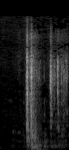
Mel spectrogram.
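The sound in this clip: A door shutting with one solid thud, followed by a few quick, lighter clicks of it being locked.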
